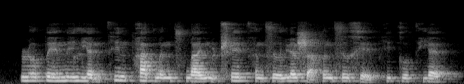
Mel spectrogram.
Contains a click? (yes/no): no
